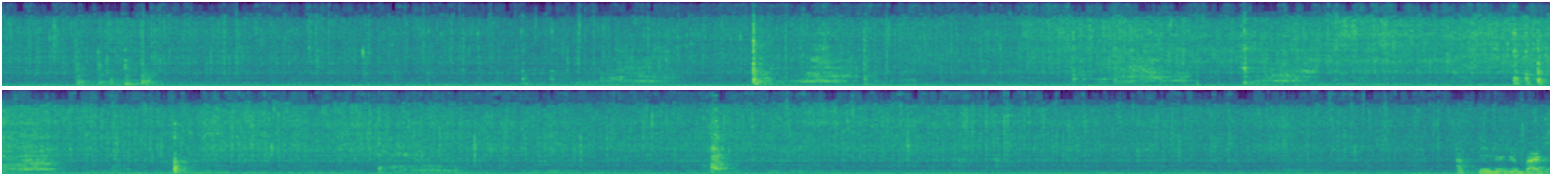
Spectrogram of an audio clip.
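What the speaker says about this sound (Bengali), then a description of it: "এবারে ঢাকনাটা সরিয়ে আবারও একটু নাড়াচাড়া করে দেব।" A potato and pointed gourd curry sizzles under a loud, even hiss while a spatula scrapes and knocks around the pan in uneven bursts, again and again over about twenty seconds. No one speaks.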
